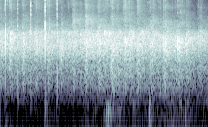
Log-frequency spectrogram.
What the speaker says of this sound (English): give them a big round of applause for coming out tonight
